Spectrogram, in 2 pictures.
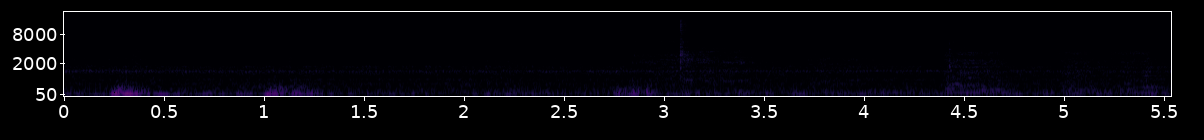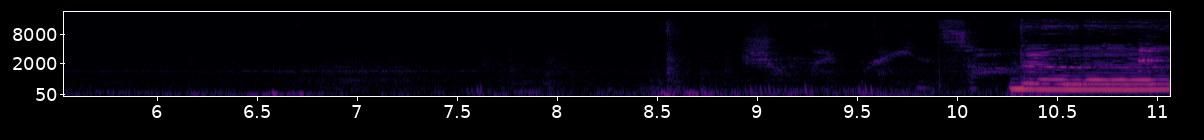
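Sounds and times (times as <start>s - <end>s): person whispering: 8.9s - 11.0s.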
